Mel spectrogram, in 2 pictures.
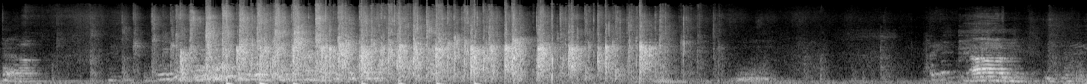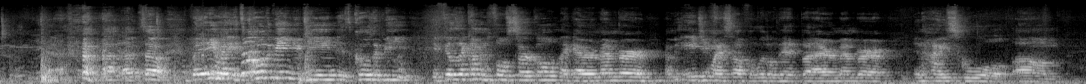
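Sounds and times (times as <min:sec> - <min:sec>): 
speech: 0:00.0 - 0:03.4, 0:09.7 - 0:10.3, 0:12.1 - 0:21.6
audience clapping: 0:01.0 - 0:07.4
laughter: 0:09.3 - 0:13.9.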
